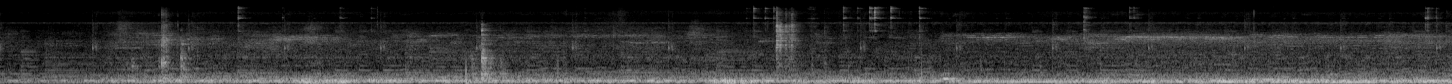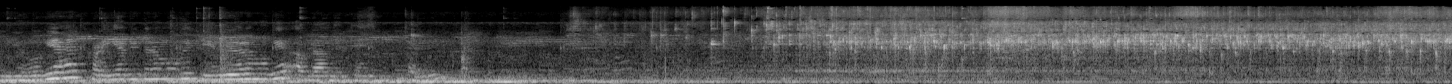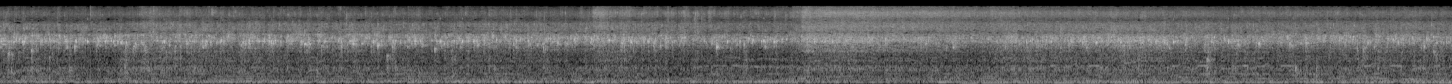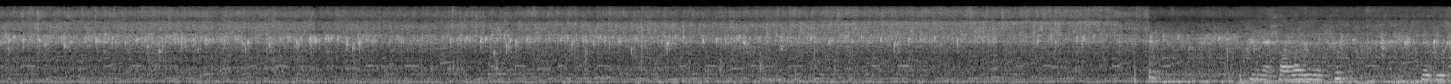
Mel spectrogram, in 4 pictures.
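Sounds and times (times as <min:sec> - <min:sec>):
food sizzling in hot oil: 0:20.2 - 0:58.0.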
